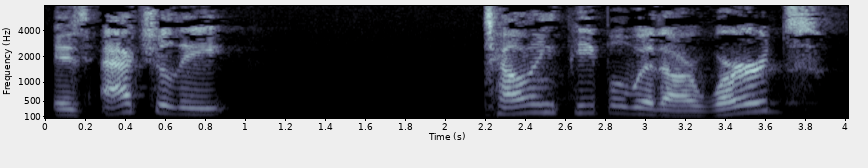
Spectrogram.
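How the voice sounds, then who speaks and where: Bright-voiced male preacher. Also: high-pitched, expressive, takes it slowly, poor audio. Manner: plain-spoken, self-deprecating with hesitant fillers. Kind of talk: sermon with story reading.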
